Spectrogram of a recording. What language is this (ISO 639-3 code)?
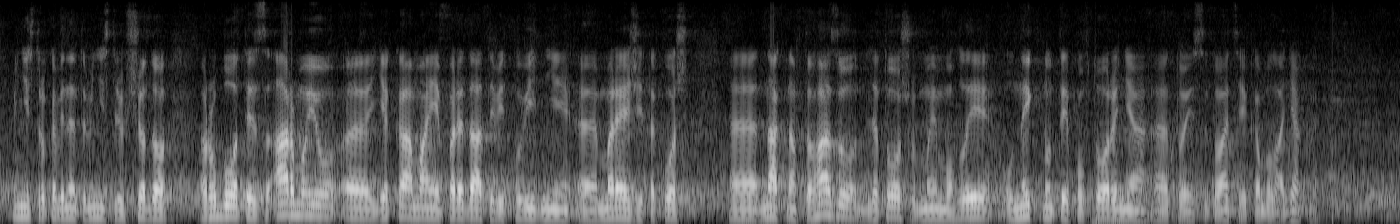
ukr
